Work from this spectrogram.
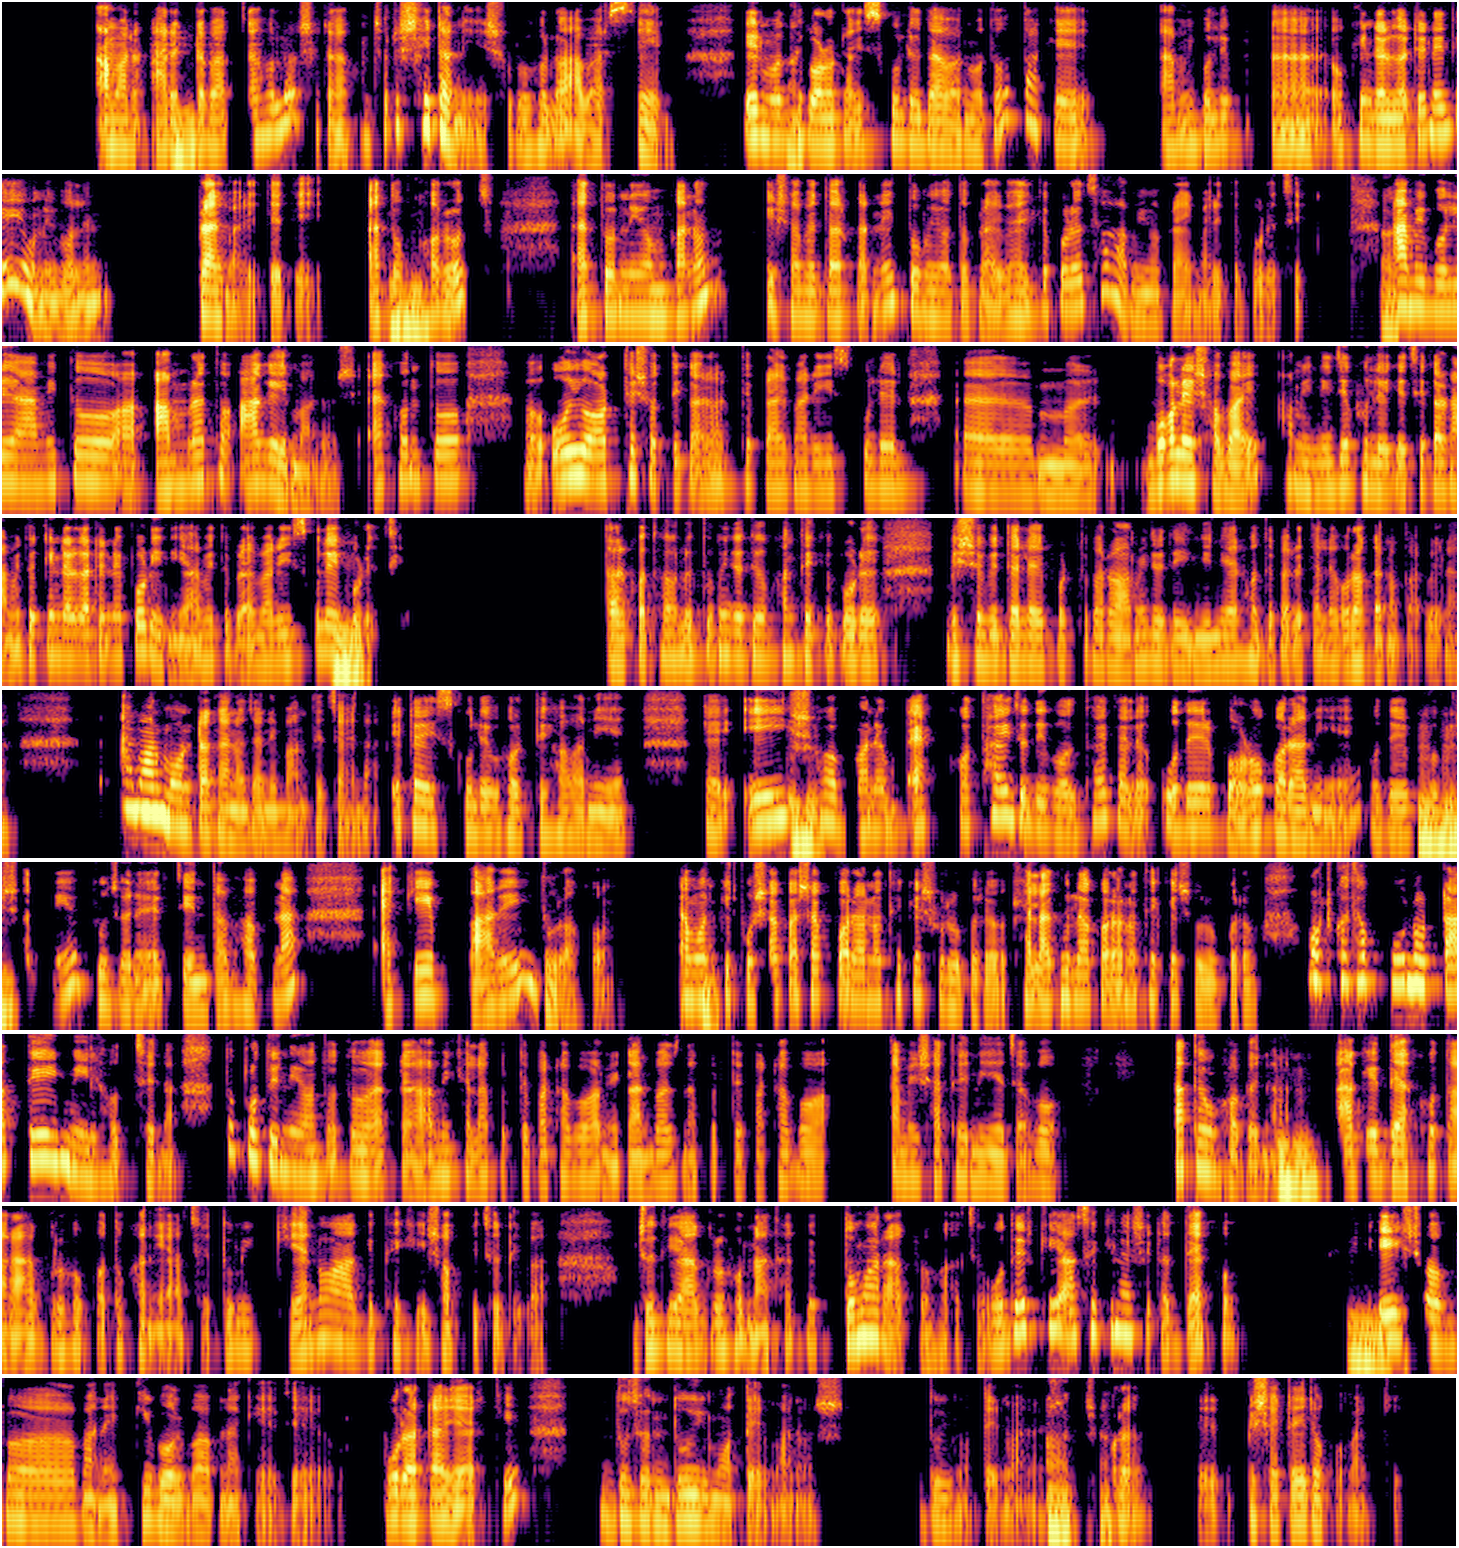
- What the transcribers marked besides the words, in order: horn; put-on voice: "তুমি যদি ওখান থেকে পড়ে … কেনো পারবে না?"; stressed: "একেবারেই"; put-on voice: "আগে দেখো তার আগ্রহ কতখানি … কিনা সেটা দেখো"
- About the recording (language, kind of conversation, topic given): Bengali, advice, সন্তান পালন নিয়ে স্বামী-স্ত্রীর ক্রমাগত তর্ক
